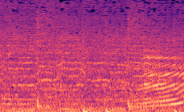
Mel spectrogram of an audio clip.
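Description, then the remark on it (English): A cow moos loudly, one long drawn-out bellow lasting about two seconds that rises in pitch toward the end, over a dense, noisy background. “Sorry, I love the cow.”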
